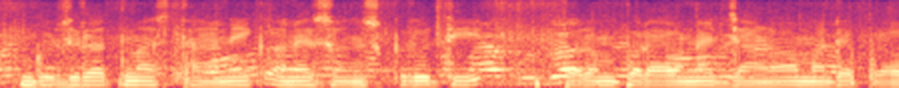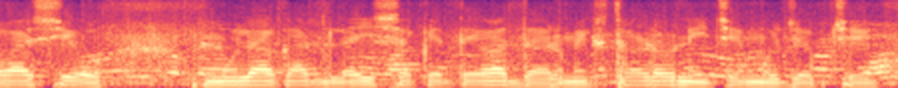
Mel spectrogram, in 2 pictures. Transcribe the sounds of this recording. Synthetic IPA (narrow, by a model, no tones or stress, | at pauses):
ɡud͡ʒɾat̪mãst̪ʰanikənesə̃nskɾut̪ipəɾəmpəɾaoned͡ʒaɽ̃ʋamaʈepɾəʋasio | mulakat̪ləiʃəket̪eʋad̪ʱaɾmikst̪ʰəɭonit͡ʃemud͡ʒəbt͡ʃʰe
